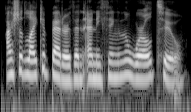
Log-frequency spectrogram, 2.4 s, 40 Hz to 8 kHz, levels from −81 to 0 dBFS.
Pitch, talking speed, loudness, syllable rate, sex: 205 Hz, 275 wpm, -16 LUFS, 6.4 syllables/s, female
